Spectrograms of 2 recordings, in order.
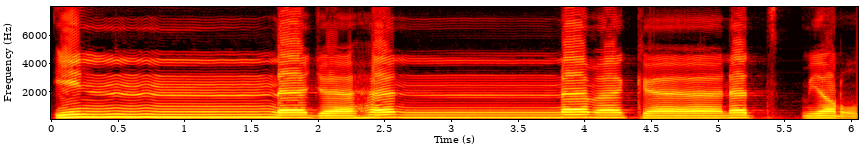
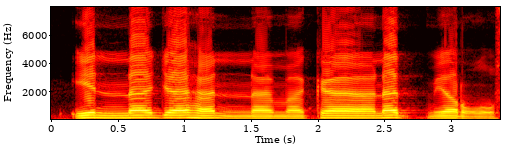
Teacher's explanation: suara nnya dipanjangkan dua harakat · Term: gunna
